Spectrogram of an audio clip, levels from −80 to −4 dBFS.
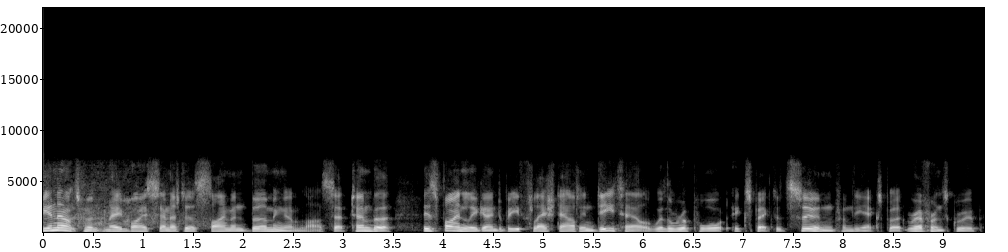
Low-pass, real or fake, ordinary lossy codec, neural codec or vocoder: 7.2 kHz; fake; Opus, 32 kbps; codec, 16 kHz, 4 kbps, X-Codec, HuBERT features, trained on balanced general audio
